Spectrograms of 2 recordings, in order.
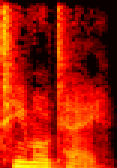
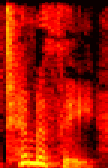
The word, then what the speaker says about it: Timothée: His first name, Timothy, is French and it's pronounced Teimote, though he said he's totally fine with people using the more English Timothy.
